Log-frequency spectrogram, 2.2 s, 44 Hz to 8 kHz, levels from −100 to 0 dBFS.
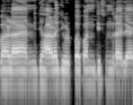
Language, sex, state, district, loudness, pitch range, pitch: Marathi, male, Maharashtra, Nagpur, -17 LUFS, 120-125 Hz, 125 Hz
